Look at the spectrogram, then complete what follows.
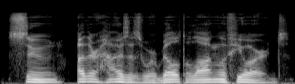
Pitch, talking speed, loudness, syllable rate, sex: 105 Hz, 160 wpm, -14 LUFS, 4.5 syllables/s, male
